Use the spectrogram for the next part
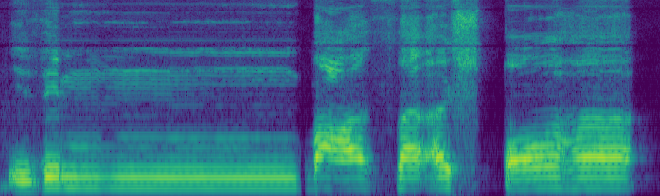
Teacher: इज़िम बअसा में नून साकिन के बाद बा है, एक ही कलमे के अंदर मीम लिखा हुआ है छोटा, तो वो जो नून की आवाज है उसको मीम से बदलकर गुन्ने से पढ़ेंगे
